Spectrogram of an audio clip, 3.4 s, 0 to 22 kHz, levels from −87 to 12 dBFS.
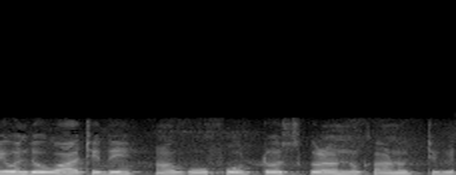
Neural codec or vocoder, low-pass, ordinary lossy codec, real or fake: none; 7.2 kHz; MP3, 48 kbps; real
